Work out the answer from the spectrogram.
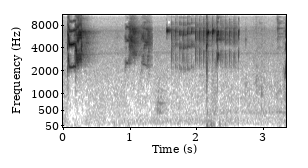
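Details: Lovebird, a fighter-type bird, used to provoke other lovebirds into singing: a few harsh, high squawky bursts separated by short gaps, then a buzzy, rattling chatter of high notes.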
